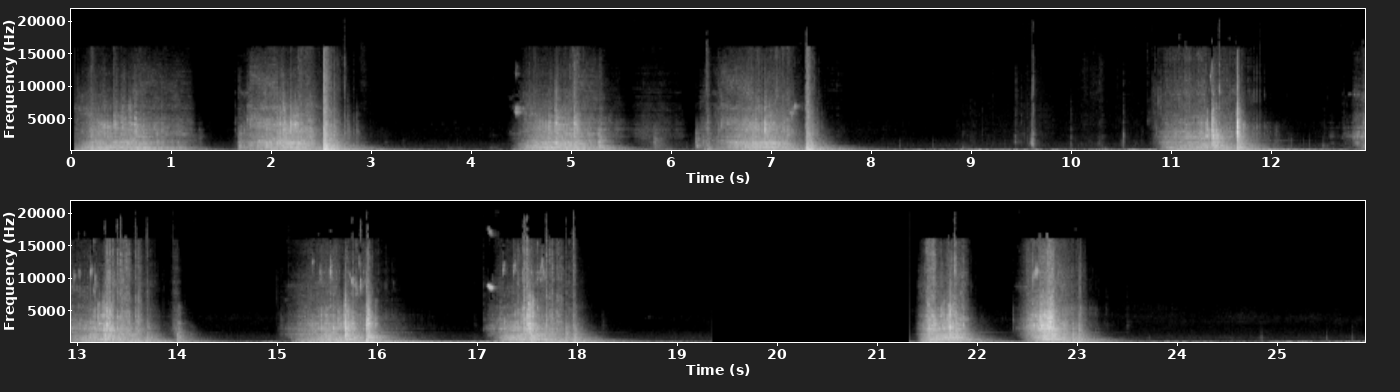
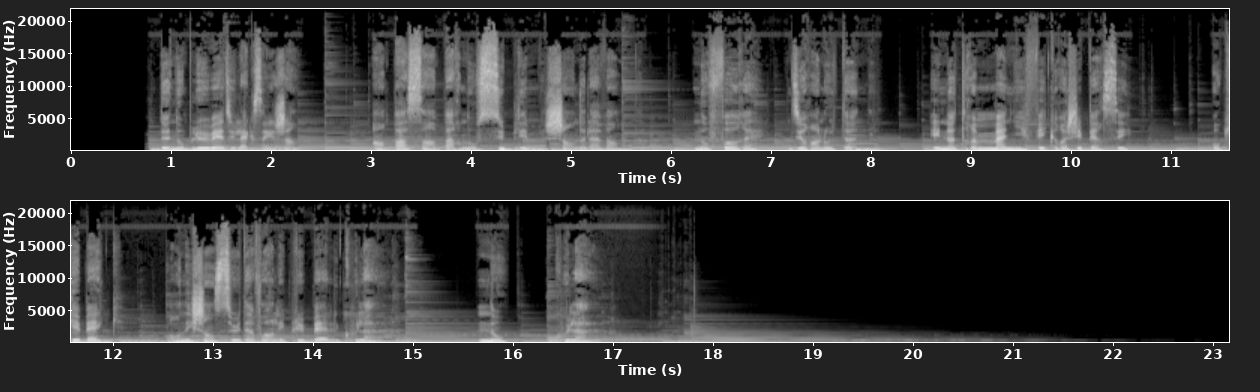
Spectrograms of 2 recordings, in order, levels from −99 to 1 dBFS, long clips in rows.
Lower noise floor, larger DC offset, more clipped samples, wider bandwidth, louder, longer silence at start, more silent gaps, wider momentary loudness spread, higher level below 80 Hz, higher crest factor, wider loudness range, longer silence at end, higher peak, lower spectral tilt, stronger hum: first, under -90 dBFS vs -85 dBFS; neither; neither; second, 17 kHz vs over 20 kHz; second, -25 LUFS vs -22 LUFS; second, 0.05 s vs 0.8 s; first, 19.39-19.43 s, 19.50-19.87 s, 20.02-20.24 s, 20.43-20.50 s, 20.57-21.12 s, 21.20-21.30 s vs none; first, 23 LU vs 18 LU; first, -50 dBFS vs -76 dBFS; first, 30 dB vs 20 dB; about the same, 9 LU vs 9 LU; second, 0 s vs 3.9 s; about the same, -2 dBFS vs -4 dBFS; about the same, -3.5 dB/octave vs -4.5 dB/octave; neither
